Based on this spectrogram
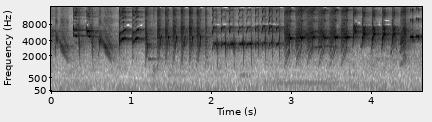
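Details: Red siskin song used for song training, a rapid high twitter mixing buzzy trills and clear whistled notes, continuous throughout.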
